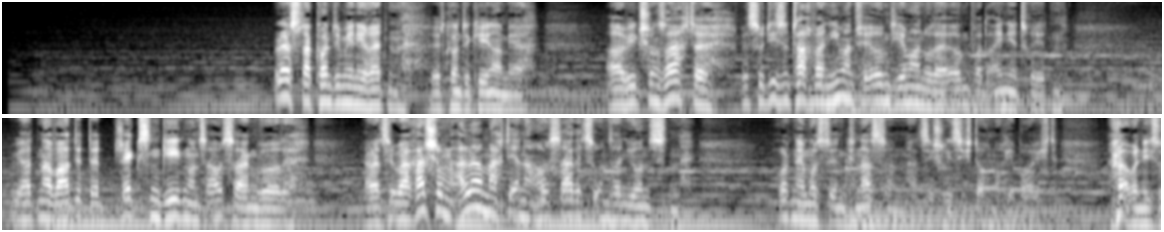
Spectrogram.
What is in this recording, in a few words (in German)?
dialekt synchron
